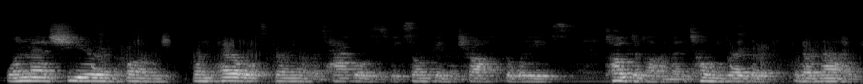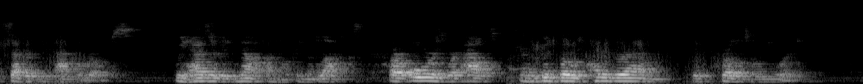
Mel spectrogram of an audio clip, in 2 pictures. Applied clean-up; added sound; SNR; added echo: neural separator model SepFormer DNS4.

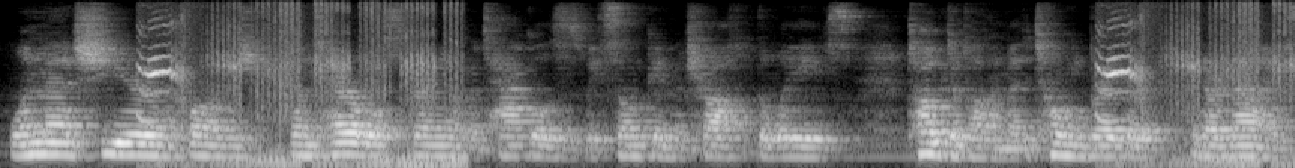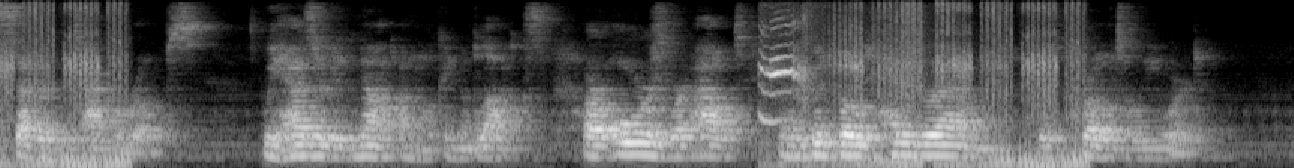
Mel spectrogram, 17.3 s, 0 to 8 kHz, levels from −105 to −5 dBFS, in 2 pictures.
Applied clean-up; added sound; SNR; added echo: none; Meow / Purr; 9 dB; reverberation time 0.6 s.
